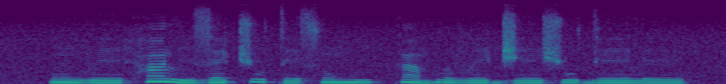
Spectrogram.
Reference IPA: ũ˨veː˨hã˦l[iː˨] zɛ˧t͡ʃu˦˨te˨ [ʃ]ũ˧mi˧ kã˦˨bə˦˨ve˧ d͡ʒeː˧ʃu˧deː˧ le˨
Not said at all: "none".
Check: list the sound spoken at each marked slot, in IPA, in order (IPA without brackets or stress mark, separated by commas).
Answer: i˨, s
